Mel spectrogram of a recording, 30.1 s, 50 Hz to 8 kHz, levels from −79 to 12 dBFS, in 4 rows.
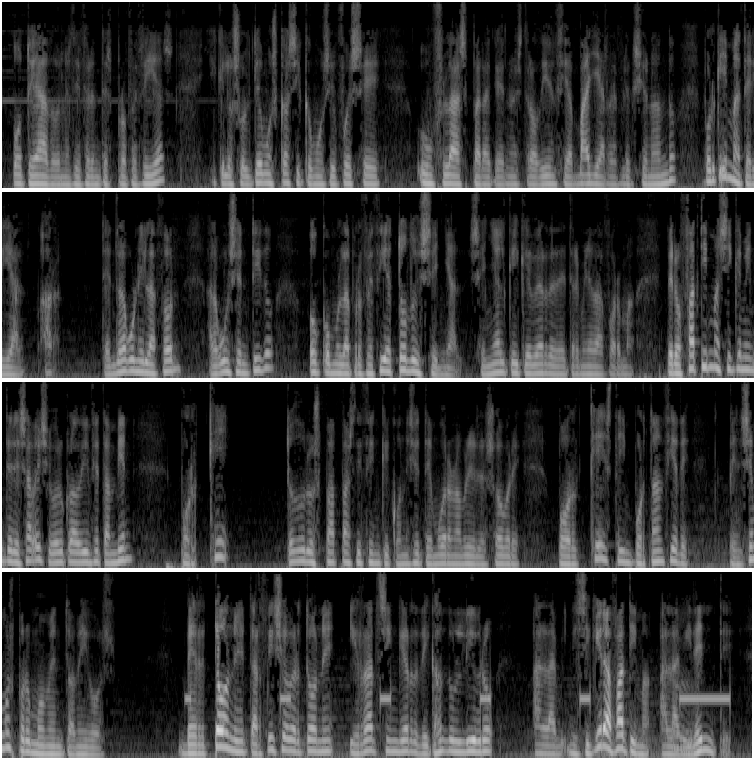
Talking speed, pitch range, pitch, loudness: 195 wpm, 125-165 Hz, 135 Hz, -22 LUFS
